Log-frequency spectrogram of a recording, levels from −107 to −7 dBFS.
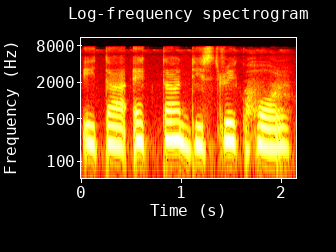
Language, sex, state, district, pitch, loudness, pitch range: Bengali, female, Tripura, West Tripura, 190 Hz, -15 LUFS, 180-215 Hz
